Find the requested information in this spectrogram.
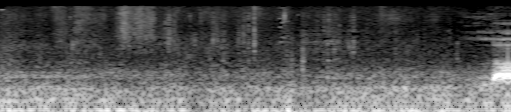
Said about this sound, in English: Long car round the roundabout. It's been a while since I've driven an S-Class.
